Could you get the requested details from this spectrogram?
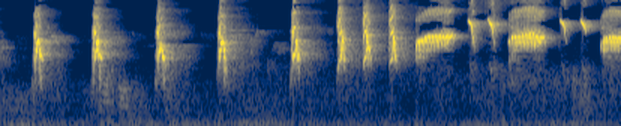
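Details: Long-tailed shrike in varied lure song opens with evenly spaced sharp chirps about every half second, then speeds into quick whistled notes and sustained buzzy tones.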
